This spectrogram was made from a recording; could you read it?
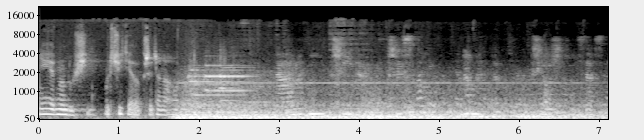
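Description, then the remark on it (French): A tram in Prague rumbles loudly past on its rails, a steady metallic whine riding over the low roar, after a brief stretch of someone talking at the start. “Le tramway et la fiabilité des transports en commun en général sont une des qualités de Prague”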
